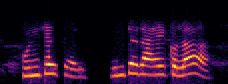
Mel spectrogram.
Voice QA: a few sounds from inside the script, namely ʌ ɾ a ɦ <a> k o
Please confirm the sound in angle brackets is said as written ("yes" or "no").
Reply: no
